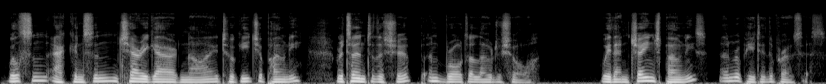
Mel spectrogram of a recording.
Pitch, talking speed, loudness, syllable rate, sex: 125 Hz, 195 wpm, -17 LUFS, 6.1 syllables/s, male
